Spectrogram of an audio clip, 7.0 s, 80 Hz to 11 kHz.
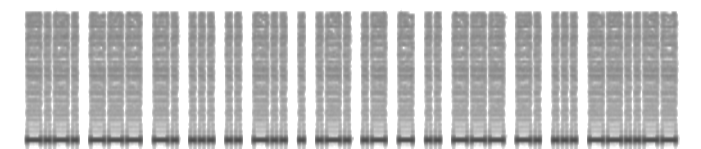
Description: Morse code, heard as a keyed tone, about 27 wpm, 800 Hz. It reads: CONSIDERATIONS,
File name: Technical Subjects / Technical Subjects-mp3s / Sw Pwr Sup @25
